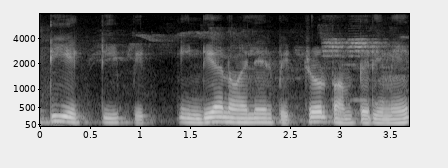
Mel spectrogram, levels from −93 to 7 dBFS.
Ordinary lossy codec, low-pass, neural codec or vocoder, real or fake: none; none; none; real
